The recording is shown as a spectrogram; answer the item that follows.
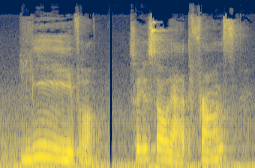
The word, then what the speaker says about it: livre: So final E, we didn't pronounce it, right?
